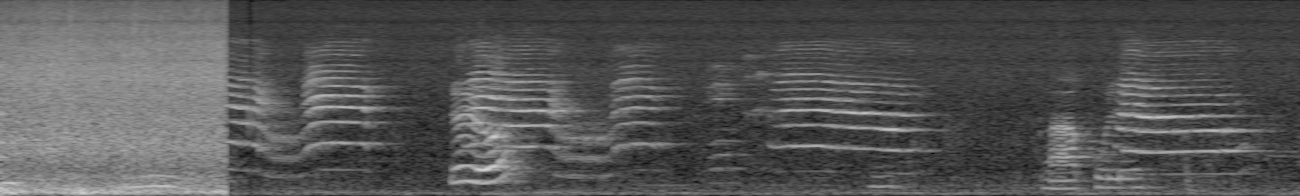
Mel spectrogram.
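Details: Indonesian village cat (kucing kampung) meowing: after a brief burst of rough noise, a run of clear, drawn-out meows, some rising then falling and others flat and nasal, repeated at uneven intervals, indoors.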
